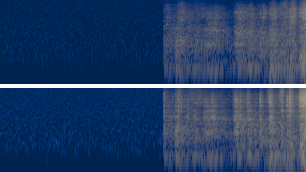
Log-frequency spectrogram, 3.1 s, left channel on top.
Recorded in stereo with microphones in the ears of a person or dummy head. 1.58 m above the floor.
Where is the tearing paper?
70° right (ahead or behind), 3.5 m.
